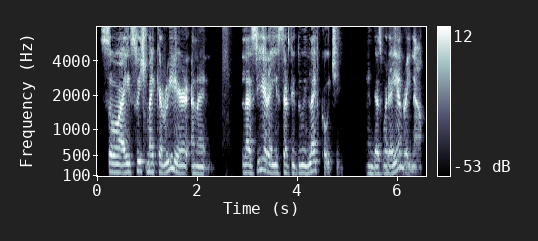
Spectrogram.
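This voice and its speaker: A Colombian-born woman in her forties, a guest with a husky voice, talking reflectively in a casual interview and laughing easily. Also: sits low, a little slow.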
